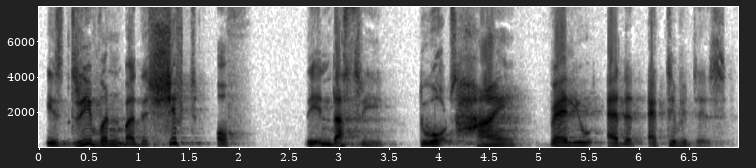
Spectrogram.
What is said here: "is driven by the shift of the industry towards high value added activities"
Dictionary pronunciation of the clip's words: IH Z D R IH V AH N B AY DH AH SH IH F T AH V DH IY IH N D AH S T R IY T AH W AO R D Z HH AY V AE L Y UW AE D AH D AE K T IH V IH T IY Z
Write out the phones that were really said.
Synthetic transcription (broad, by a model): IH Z D R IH V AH N B AY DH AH SH IH F T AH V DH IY IH N D AH S T R IY T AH W AO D S HH AY V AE L Y UW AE D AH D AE K T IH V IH T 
